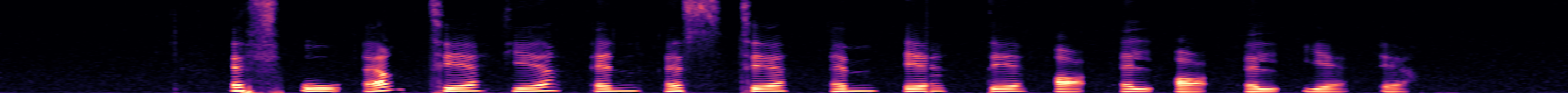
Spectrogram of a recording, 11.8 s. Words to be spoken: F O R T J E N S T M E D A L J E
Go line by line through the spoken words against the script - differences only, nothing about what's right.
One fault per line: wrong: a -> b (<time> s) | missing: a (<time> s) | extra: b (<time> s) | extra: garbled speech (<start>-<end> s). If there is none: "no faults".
missing: E (4.2 s)
extra: A L (8.8 s)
